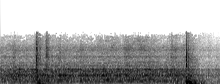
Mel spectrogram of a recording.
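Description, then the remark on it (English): A door at a dynamite plant opens with a couple of sharp clicks, then closes a few seconds later with a solid thud, all over a steady background of whirring machinery noise. “Sure, right out this door.”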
